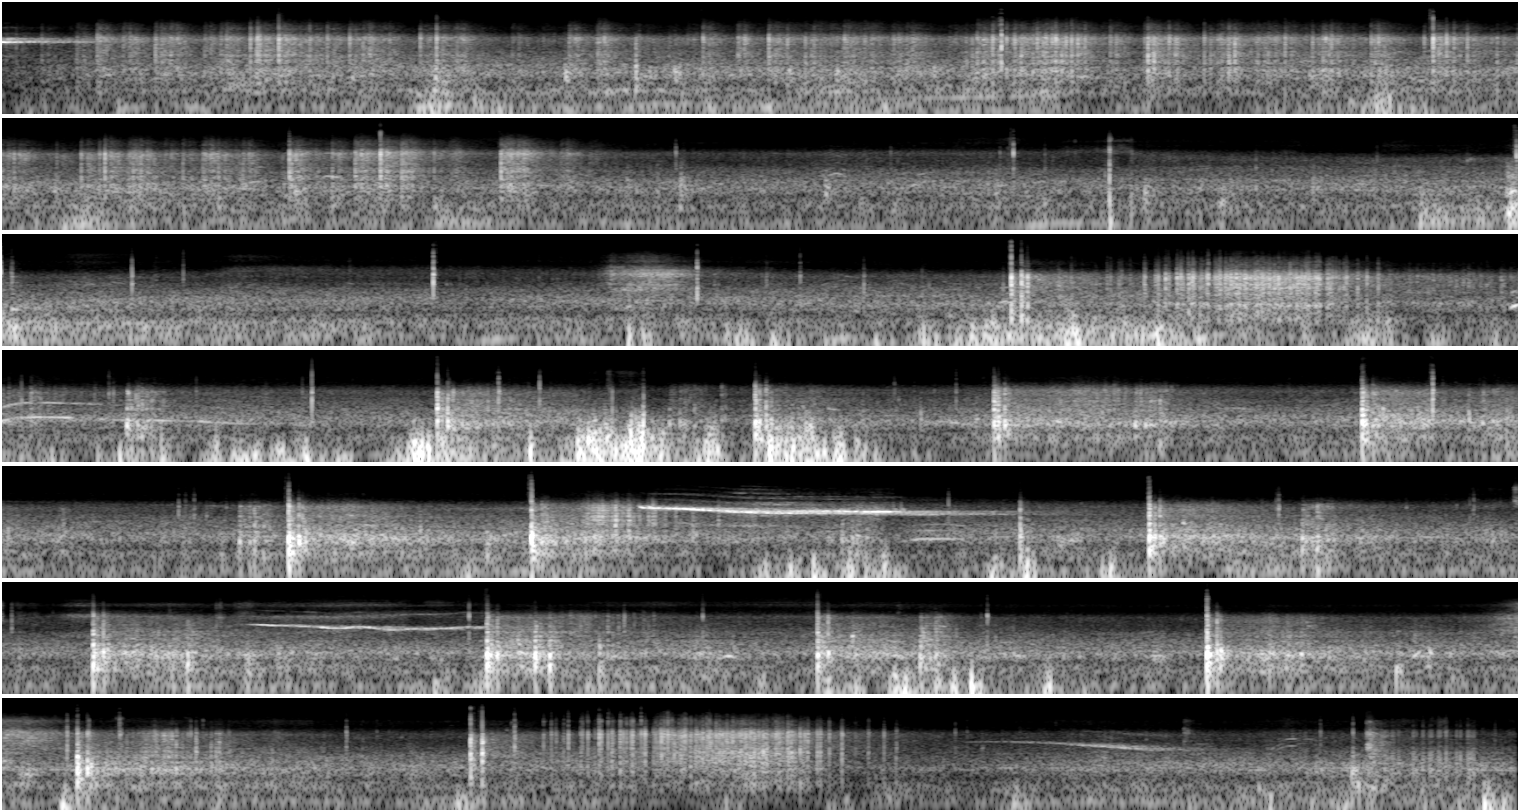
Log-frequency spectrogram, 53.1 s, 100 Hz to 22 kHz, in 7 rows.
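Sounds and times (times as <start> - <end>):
falling firework whistles: 0.0 - 8.2, 18.2 - 18.8, 32.7 - 37.0, 37.9 - 43.0, 43.9 - 47.0, 47.8 - 53.0
crackling firework burst: 0.0 - 53.0
fireworks bangs: 0.0 - 53.0.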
